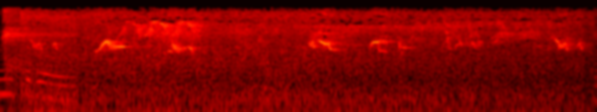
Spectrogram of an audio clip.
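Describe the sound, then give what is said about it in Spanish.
A sparrow chirps in short, high, bright notes, scattered in a few small clusters over a steady hiss. “Yo he llegado y estoy al lado del gorrión acaricia, acariciándole.”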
